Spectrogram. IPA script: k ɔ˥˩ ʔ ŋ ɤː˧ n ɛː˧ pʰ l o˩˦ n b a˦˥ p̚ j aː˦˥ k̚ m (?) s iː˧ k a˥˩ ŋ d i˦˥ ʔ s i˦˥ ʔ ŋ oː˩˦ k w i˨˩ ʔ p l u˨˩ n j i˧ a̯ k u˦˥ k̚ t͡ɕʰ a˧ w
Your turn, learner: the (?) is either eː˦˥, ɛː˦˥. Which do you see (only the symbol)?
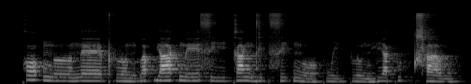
eː˦˥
